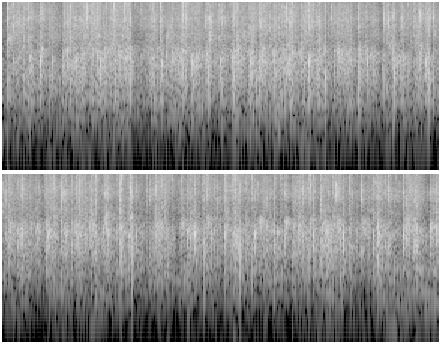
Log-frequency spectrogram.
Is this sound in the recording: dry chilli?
no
